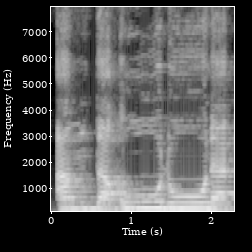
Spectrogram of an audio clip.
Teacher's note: یہاں قاف کو واو ساکن کے ساتھ ملائیں گے تو کھینچ کر ادا کریں گے اور آگے لام کو واو ساکن کے ساتھ ملائیں گے تو کھینچ کر ادا کریں گے۔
